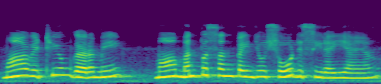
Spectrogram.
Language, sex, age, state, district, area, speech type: Sindhi, female, 45-60, Gujarat, Kutch, rural, spontaneous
